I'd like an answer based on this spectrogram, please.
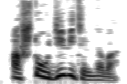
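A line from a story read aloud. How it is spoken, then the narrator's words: Quiet inward snort. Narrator (Russian): хмыкнул про себя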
